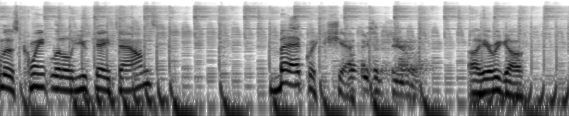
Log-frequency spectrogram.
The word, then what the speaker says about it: Berwickshire: Berwickshire.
